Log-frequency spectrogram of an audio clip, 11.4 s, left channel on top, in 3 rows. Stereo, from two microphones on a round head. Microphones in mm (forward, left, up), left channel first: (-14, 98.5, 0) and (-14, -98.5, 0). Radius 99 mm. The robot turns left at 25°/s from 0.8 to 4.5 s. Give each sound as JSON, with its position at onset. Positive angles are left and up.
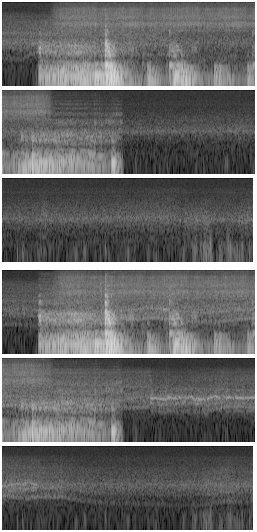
{"t": 0.5, "sound": "a sliding door", "side_deg": -50}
